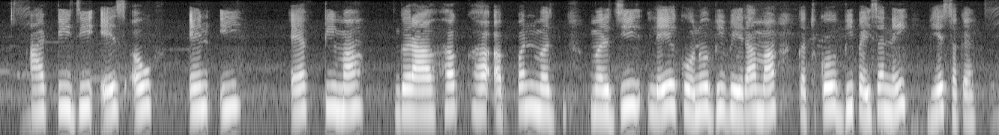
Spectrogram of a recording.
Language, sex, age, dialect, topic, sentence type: Chhattisgarhi, female, 18-24, Western/Budati/Khatahi, banking, statement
